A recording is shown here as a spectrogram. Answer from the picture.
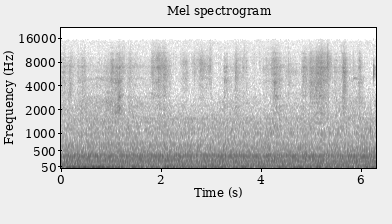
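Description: Raw chicken wings being tossed and rubbed by hand in a bowl of dry seasoning rub: soft, irregular scratchy rubbing of skin and fingers against the powder and bowl, over a faint steady hum.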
